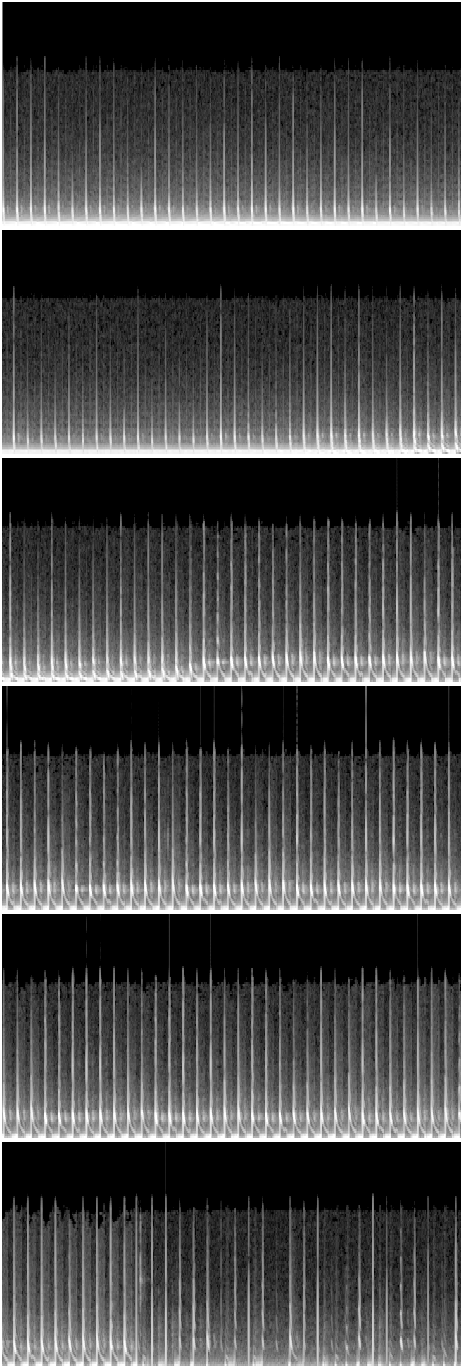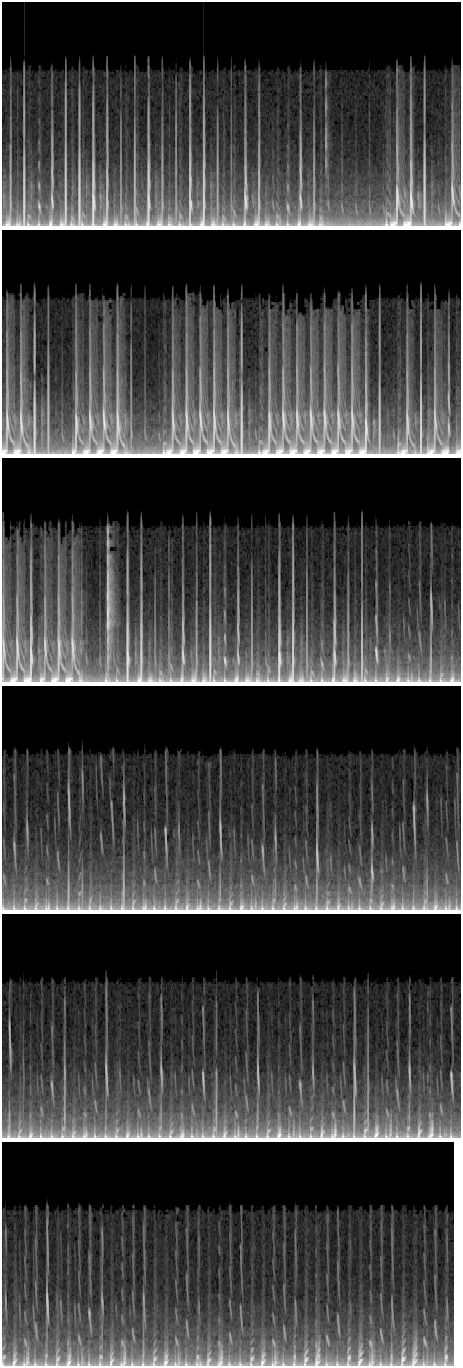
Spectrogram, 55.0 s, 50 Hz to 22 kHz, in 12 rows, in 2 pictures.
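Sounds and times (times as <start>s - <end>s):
buzzy synthesizer pulse: 0.0s - 29.3s
sparse clicking pulse: 0.0s - 55.0s.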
